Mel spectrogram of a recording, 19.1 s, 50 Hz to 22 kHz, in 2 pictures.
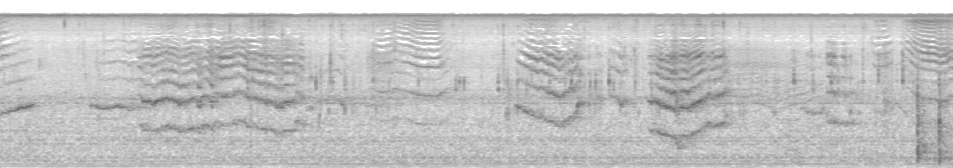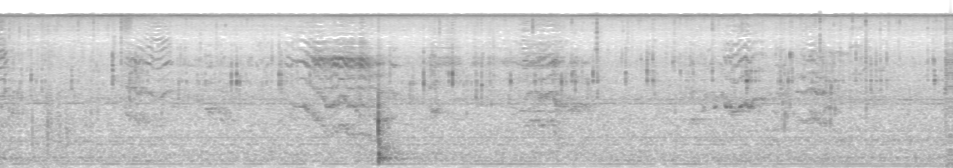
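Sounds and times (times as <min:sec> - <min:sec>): oil press motor humming: 0:00.0 - 0:19.0.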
